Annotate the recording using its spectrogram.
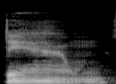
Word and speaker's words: down: 相反，上面是一个双元音，读作 down。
